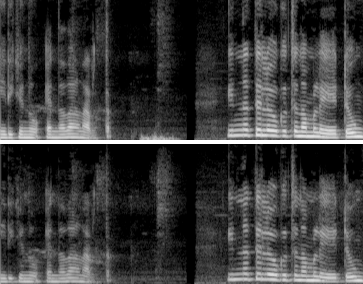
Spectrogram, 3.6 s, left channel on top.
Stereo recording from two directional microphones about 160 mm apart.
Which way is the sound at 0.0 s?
40° left (ahead or behind).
